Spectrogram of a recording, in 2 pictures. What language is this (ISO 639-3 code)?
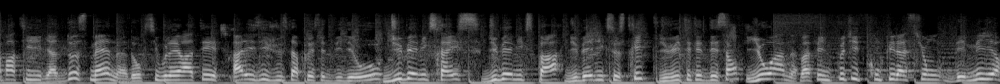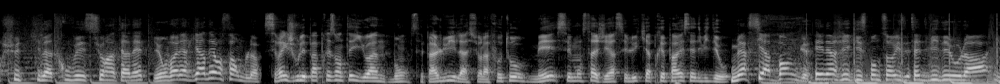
fra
